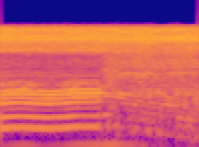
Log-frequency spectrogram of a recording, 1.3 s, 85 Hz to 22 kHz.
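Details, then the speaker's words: Homelite 3514C chainsaw fired on full choke, primed, hums then collapses into a falling buzz; bogs out on throttle, lean high-speed mixture, high screw to be turned about a quarter turn counterclockwise. "And it bogs out. So we're going to reach in here to the high end."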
